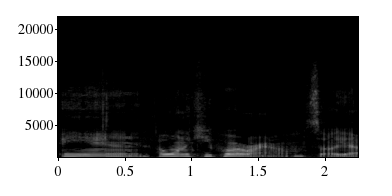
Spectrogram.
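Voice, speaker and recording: A woman's medium-pitched voice at a moderate pace. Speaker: podcast host. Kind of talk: casual monologue. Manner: dry, flat delivery.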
